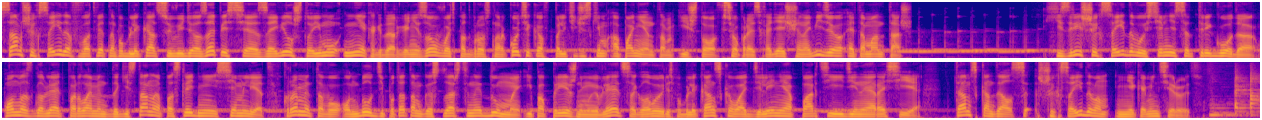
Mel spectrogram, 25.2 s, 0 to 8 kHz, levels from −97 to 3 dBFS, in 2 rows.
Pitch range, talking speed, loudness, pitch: 115-160 Hz, 135 wpm, -21 LUFS, 135 Hz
